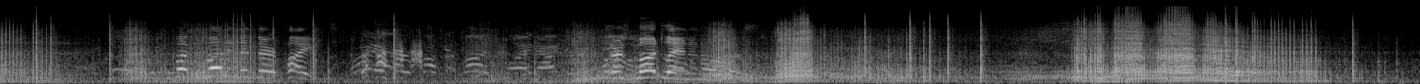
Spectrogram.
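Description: Young people chatter and shout from the back of a truck.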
